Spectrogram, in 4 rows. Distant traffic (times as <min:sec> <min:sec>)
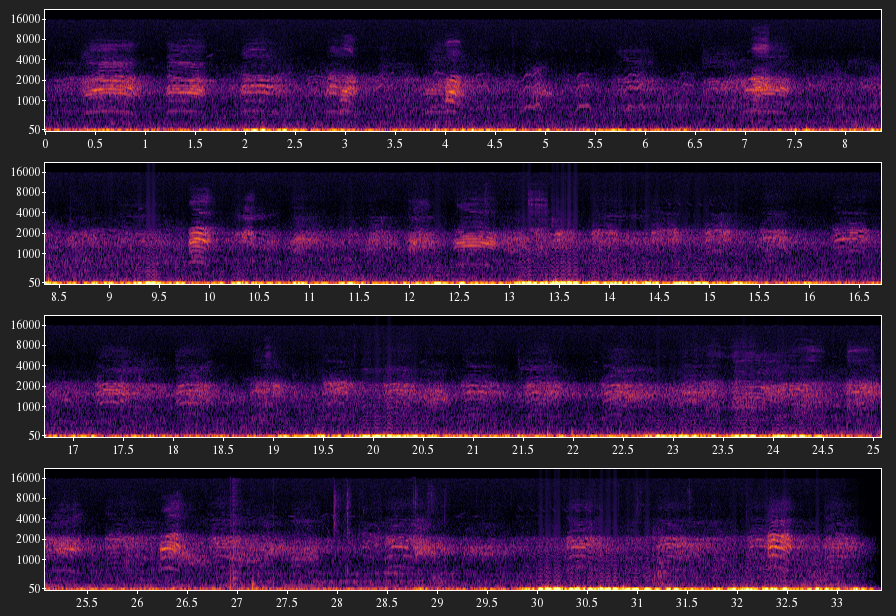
0:14.1 0:33.1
